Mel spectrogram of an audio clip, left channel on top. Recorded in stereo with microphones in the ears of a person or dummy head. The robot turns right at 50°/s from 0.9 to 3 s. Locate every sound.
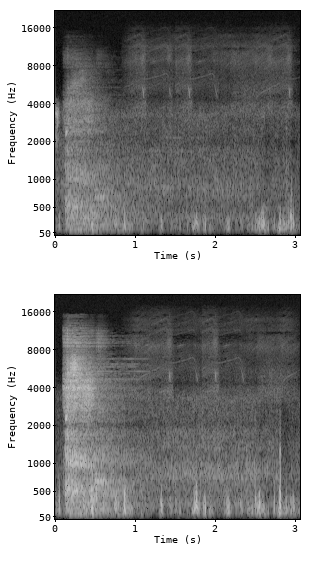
0.1 s an explosion: 55° right (ahead or behind), 2 m; by 1.2 s 40° right (ahead or behind), 2 m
